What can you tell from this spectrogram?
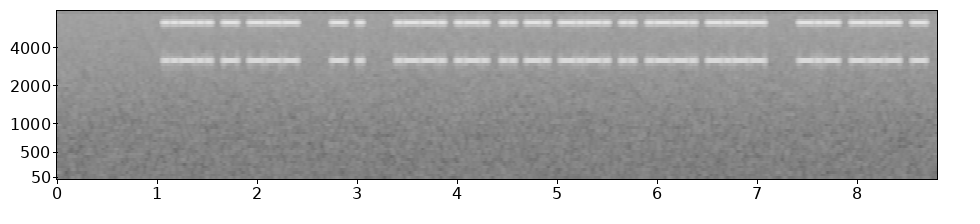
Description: Morse code (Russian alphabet), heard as a high beeper, hand-sent with a paddle, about 28 wpm, 3150 Hz. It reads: ЭТО ТЕ ПРИНЦИПЫ …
